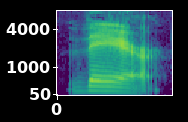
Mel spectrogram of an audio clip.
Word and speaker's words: there: Here, exactly the same as here, ear, here. But here, notice the vowel is different. Air, there, air.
